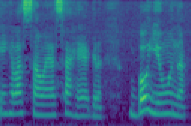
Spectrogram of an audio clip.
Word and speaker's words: boiuna: Boiuna, boi-una. O U está sozinho na sílaba tônica, forme hiato com a anterior.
